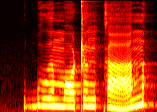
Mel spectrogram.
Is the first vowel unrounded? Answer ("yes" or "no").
no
